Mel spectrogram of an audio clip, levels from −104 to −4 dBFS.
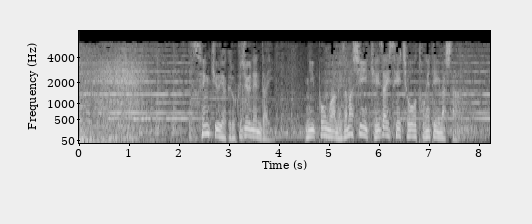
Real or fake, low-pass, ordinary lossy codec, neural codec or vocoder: real; 7.2 kHz; MP3, 24 kbps; none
